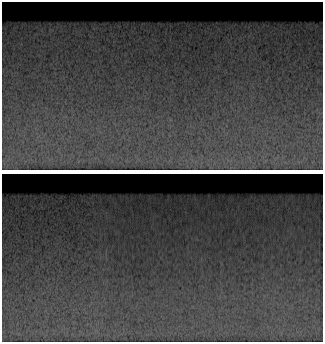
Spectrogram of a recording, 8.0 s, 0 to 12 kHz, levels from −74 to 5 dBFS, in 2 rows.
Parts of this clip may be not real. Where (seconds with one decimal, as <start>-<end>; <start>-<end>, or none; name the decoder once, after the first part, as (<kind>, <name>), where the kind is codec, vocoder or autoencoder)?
5.2-8.0 (vocoder, Vocos)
